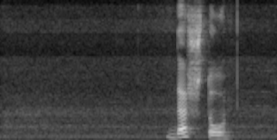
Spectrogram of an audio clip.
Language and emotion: Russian, neutral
